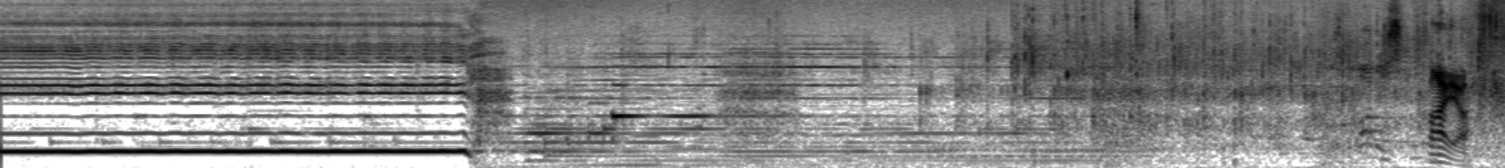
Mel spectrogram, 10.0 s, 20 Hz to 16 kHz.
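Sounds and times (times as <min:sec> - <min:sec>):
audience clapping: 0:05.6 - 0:10.0.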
